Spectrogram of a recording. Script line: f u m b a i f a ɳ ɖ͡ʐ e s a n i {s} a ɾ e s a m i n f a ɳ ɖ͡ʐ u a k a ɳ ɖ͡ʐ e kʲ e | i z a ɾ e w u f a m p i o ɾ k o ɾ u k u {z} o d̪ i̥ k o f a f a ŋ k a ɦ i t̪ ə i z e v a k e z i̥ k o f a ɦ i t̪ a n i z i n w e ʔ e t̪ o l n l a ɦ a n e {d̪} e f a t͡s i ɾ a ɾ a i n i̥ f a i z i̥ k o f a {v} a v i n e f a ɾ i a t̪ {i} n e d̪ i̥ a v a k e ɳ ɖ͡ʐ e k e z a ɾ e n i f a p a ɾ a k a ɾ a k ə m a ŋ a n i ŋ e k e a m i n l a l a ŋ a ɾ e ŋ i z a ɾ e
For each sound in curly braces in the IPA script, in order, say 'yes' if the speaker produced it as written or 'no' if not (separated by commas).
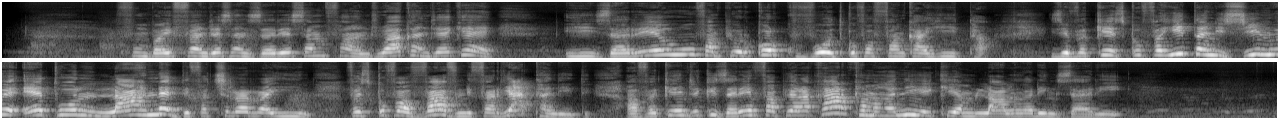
no, no, yes, yes, no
